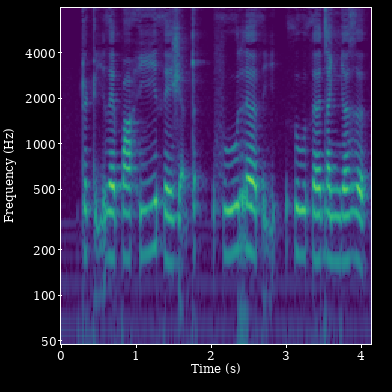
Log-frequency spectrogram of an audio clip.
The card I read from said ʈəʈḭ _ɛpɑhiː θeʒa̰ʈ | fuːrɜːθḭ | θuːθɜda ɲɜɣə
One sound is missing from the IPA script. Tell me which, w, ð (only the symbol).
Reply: ð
